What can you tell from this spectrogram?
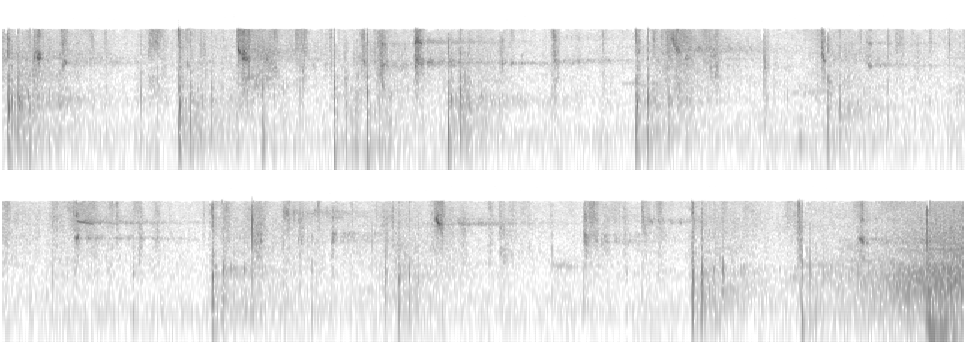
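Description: Tennis rally on a hard court: sharp racket strikes and ball bounces, with short sneaker squeaks, over a hushed stadium crowd. Crowd applause swells up near the end as the point is won.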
